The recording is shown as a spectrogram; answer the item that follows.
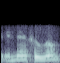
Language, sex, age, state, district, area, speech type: Malayalam, male, 18-30, Kerala, Idukki, urban, conversation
